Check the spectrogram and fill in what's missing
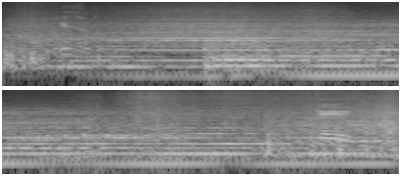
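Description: Continuous low drone of an outboard engine on a motorized canoe pushing through fast river currents, steady and close with rushing water and wind over it.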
